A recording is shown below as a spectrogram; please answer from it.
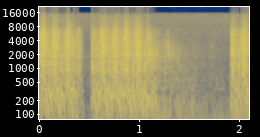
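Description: Belt-fed machine gun firing loud bursts of automatic fire, with a short break about half a second in and the fire tailing off near the end.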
